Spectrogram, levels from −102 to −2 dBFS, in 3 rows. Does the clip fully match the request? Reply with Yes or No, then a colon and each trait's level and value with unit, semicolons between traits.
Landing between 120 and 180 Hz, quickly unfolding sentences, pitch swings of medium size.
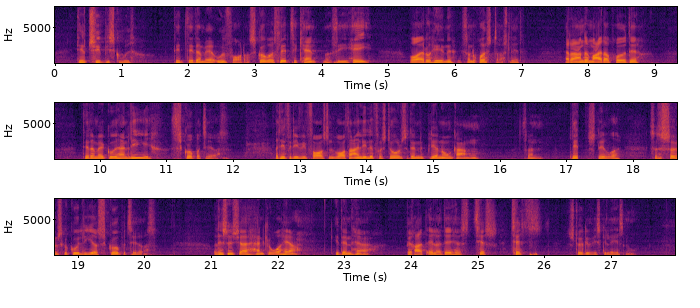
No: medium, 140 Hz; average, 200 wpm; average, 4.1 semitones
